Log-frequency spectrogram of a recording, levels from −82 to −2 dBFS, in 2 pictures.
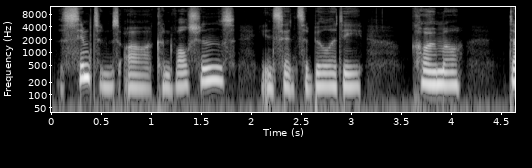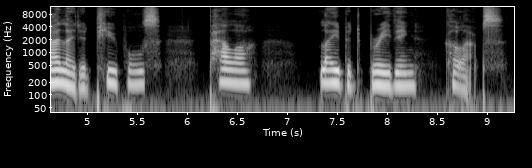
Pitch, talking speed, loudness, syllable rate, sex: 170 Hz, 80 wpm, -21 LUFS, 4.7 syllables/s, female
